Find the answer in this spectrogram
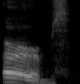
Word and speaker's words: herbs: ARA plucked up the herbs or some people like to say herbs they don't pronounce the h and careful like we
